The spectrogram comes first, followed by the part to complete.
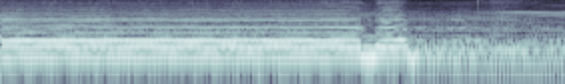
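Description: A male Hindustani vocalist holds one long, steady sung note over harmonium accompaniment. The voice drops away about one and a half seconds in, leaving the harmonium sounding.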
